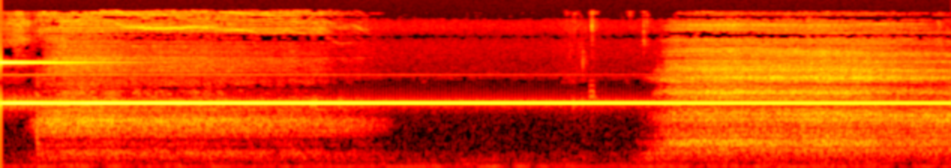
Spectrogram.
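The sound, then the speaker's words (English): A slow, deep breath drawn in and released during a guided breathing exercise, airy, with a quiet pause between, over a steady high electronic tone humming in the background. “We're going to inhale wide, exhale tall, just stretching it up, nice, inhale wide, fill it up, exhale tall, one more of those.”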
